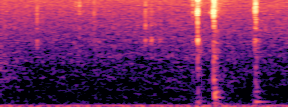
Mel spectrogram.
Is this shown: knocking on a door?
no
